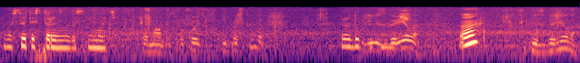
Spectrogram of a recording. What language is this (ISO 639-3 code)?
rus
